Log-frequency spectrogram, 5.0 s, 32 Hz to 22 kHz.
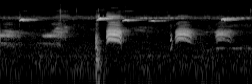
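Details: Green parakeet on day 49, begging while being fed: a sharp click, then three grating, buzzy squawks about a second apart, with faint high whistled notes between them.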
